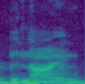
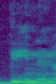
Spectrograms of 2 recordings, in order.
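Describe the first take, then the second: First: Benin said as beh-NINE; alternative pronunciation. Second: Benin said as BEE-nin, long ee; alternative pronunciation. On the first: Guessing at the country's name, Benin as beh-NINE. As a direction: try Benin ending like the word nine. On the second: Guessing at the country's name, Benin as BEE-nin. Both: Shown as a demonstration. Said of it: "hope I'm saying that right".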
